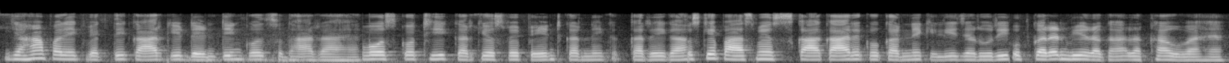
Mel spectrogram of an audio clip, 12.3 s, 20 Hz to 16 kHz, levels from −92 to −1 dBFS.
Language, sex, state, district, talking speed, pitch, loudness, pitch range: Hindi, female, Bihar, Samastipur, 175 wpm, 170 Hz, -20 LUFS, 160-185 Hz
